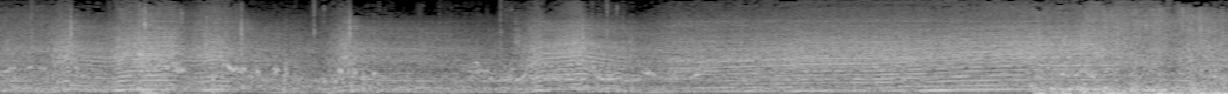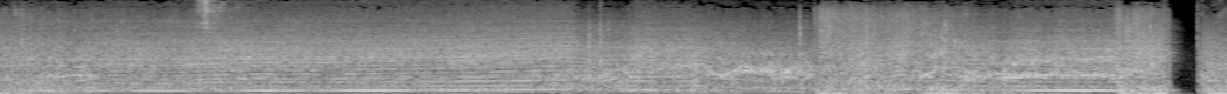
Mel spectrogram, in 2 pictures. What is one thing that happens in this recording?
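Tyres screech through tight corners.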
